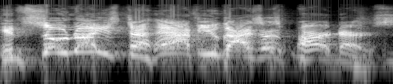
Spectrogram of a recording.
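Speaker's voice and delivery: high, loud gushing shout; mock yelling. Shown as a demonstration. Host showing co-host what yelling praise would be, shouted. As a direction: yell the compliment far over the top. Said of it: "I wasn't yelling at you".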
